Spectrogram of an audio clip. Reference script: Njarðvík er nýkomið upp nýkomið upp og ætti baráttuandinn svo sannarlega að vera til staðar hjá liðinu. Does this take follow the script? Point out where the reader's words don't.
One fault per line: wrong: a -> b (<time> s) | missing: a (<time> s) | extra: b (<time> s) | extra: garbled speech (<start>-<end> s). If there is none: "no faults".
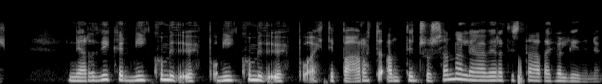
no faults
